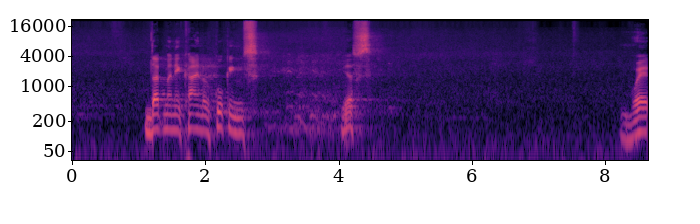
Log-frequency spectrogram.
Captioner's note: laughter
